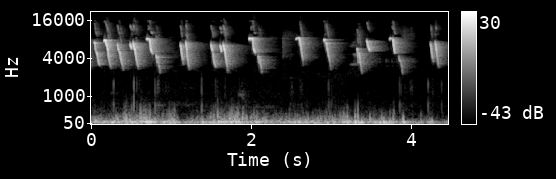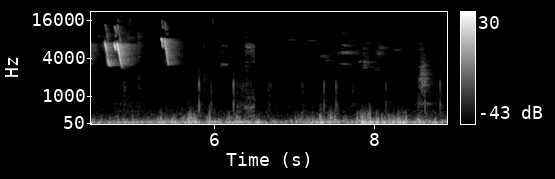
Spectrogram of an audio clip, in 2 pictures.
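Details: Saffron finches in a group: dense overlapping high, sharp, falling chips for about five seconds, thinning to scattered faint notes, then only low background noise.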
